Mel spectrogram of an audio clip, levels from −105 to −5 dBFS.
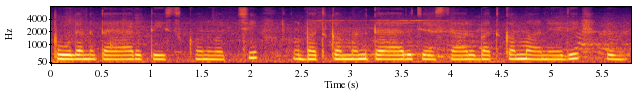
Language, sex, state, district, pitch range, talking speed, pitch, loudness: Telugu, female, Telangana, Nalgonda, 215-225 Hz, 95 wpm, 220 Hz, -16 LUFS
